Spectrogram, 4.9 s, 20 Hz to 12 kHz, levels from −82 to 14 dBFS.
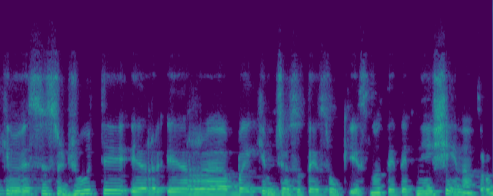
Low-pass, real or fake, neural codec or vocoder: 10.8 kHz; real; none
